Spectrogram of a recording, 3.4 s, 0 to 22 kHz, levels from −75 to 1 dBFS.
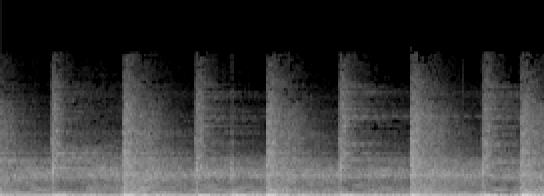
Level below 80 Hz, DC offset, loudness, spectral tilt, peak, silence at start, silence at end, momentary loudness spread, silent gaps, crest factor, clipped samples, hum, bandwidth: -26 dBFS; under 0.1%; -21 LUFS; -4.5 dB/octave; -4 dBFS; 0 s; 0 s; 2 LU; none; 16 dB; under 0.1%; none; 16.5 kHz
